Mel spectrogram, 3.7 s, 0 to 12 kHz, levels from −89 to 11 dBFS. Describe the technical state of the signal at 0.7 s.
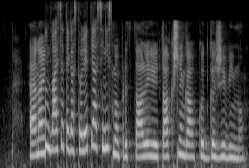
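At 0.7 s the speech is inside a wrong sample rate fault that runs from 0.68 to 1.68 s. The samples play back 1.5 times faster than they were captured, with no conversion, which fits 16 kHz material being clocked out at 24 kHz. Tempo and pitch therefore rise together, about 7 semitones higher, giving a chipmunk-like, hurried voice. A pitch shifter would raise pitch while keeping the timing intact. Here the timing tightens in lockstep with the pitch.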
